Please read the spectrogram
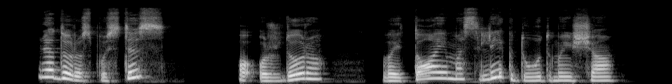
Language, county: Lithuanian, Klaipėda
